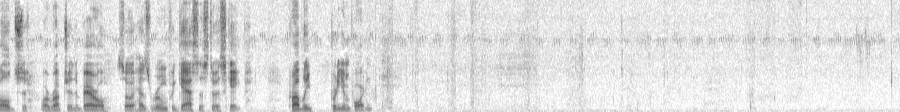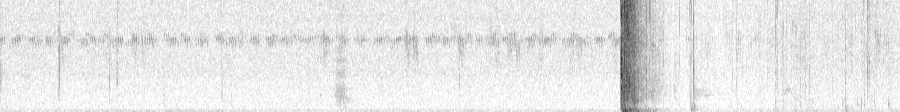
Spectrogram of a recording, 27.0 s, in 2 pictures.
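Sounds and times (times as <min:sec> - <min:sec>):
high-pitched insect trill: 0:08.0 - 0:22.8.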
